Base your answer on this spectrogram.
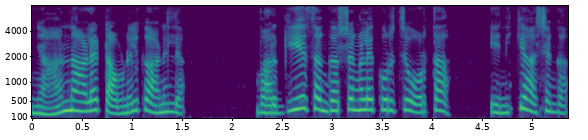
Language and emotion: Malayalam, fearful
